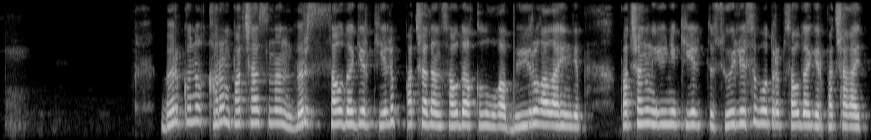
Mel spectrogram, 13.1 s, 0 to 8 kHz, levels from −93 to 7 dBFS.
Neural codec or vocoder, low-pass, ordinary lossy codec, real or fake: vocoder, 22.05 kHz, 80 mel bands, HiFi-GAN; 7.2 kHz; AAC, 48 kbps; fake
